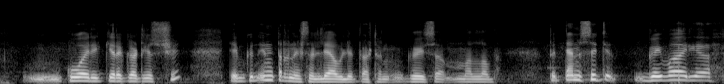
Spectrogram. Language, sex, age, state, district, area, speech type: Kashmiri, male, 18-30, Jammu and Kashmir, Budgam, rural, spontaneous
